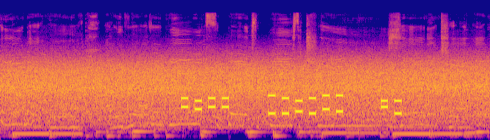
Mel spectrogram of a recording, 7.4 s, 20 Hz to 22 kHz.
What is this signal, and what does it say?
DTMF, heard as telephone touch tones, dialled by machine, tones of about 100 ms, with phone line noise. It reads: 0700 324296 *1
